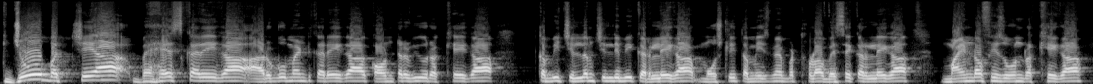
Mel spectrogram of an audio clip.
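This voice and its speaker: A man's voice: fairly high pitch, darkish tone. Emphatic Indian man giving life advice. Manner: emphatic, lecturing, mixes English phrases into Hindi. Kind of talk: unscripted advice talk.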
